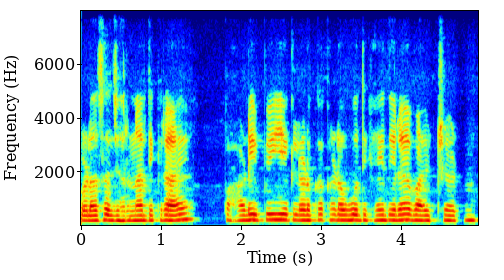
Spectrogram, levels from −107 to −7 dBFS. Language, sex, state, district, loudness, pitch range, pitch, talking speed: Hindi, female, Chhattisgarh, Sukma, -19 LUFS, 185-205 Hz, 195 Hz, 240 wpm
